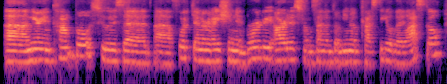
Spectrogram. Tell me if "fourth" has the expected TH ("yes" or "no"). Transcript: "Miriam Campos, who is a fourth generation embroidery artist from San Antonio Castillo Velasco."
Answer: yes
